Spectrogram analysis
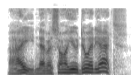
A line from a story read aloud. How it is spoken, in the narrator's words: muttered Carton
